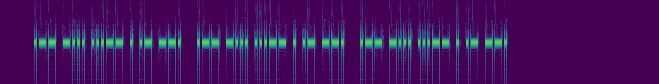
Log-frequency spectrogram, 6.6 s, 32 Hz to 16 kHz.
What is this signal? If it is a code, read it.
Morse code, heard as a keyed tone, about 49 wpm, 700 Hz. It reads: WB3EAG WB3EAG WB3EAG
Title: USA Call Signs Repeated 3x 50wpm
